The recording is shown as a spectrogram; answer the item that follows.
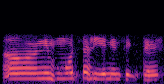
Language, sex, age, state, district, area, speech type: Kannada, female, 18-30, Karnataka, Bangalore Rural, rural, conversation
